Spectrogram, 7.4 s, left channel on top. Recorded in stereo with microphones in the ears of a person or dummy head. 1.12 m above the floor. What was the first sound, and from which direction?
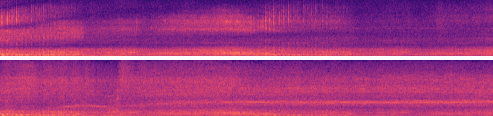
A motorcycle, 55° left (ahead or behind).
